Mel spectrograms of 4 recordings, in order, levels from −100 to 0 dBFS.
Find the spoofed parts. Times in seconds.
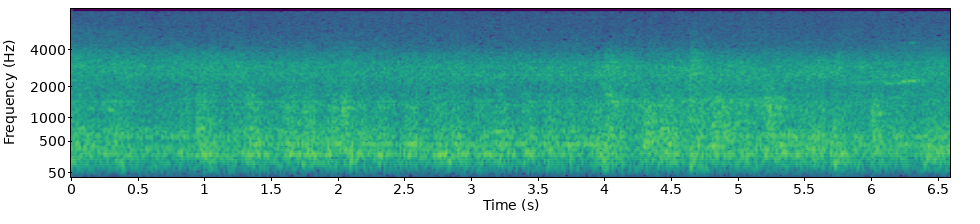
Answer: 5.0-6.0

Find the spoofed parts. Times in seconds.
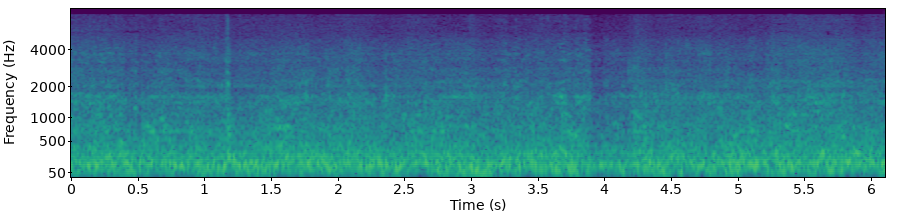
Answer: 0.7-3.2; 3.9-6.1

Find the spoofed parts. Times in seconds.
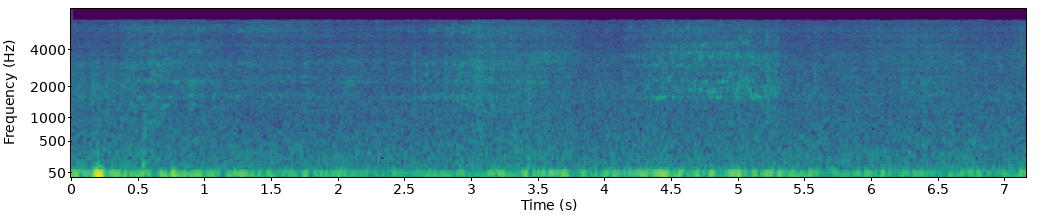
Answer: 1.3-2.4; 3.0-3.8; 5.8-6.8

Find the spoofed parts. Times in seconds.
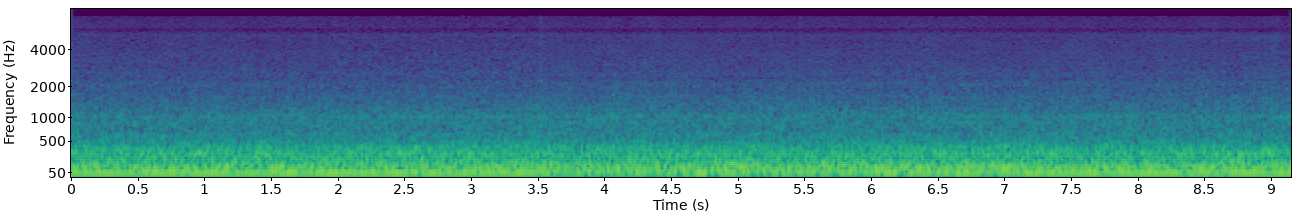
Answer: 0.0-1.8; 3.4-9.2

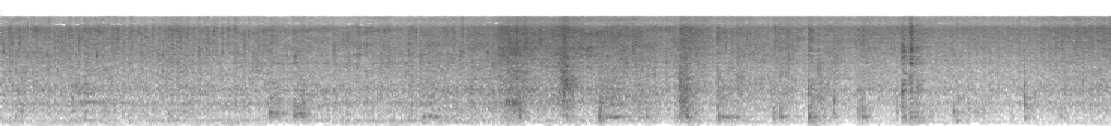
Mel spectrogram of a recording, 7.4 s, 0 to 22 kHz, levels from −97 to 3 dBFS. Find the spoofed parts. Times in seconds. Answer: 1.5-5.8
